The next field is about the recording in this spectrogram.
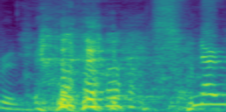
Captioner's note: people laugh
